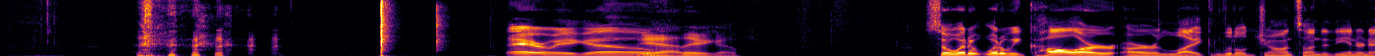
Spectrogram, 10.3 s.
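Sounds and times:
speech: 1.0s - 1.9s, 3.8s - 5.6s, 7.0s - 10.3s
chuckling: 1.0s - 2.2s
hand clap: 2.9s - 3.4s.

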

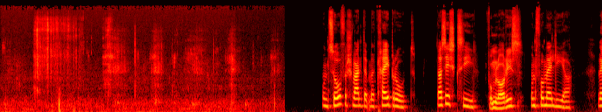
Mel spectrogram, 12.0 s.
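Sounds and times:
crunchy churros being bitten and chewed: 0.0s - 5.7s
speech: 6.5s - 12.0s.

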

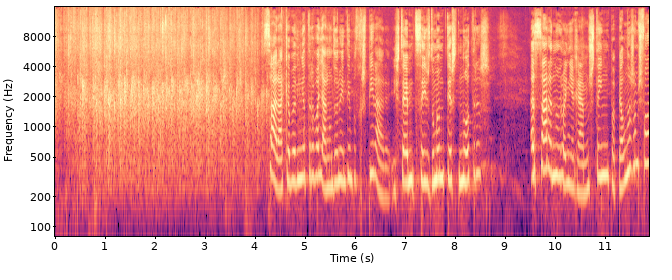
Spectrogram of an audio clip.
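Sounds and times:
audience applause: 0.0s - 4.4s
speech: 4.3s - 8.8s, 9.5s - 11.8s.

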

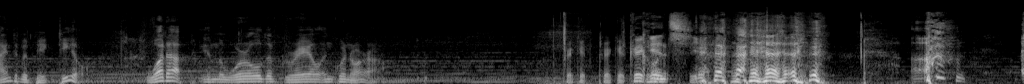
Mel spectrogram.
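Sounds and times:
speech: 0.0s - 4.0s, 5.6s - 8.4s, 9.4s - 9.8s
laughter: 6.5s - 8.4s
person coughing: 9.1s - 10.2s.

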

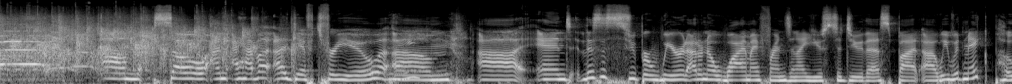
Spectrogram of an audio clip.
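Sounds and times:
audience clapping: 0.0s - 3.3s
speech: 1.2s - 10.1s.

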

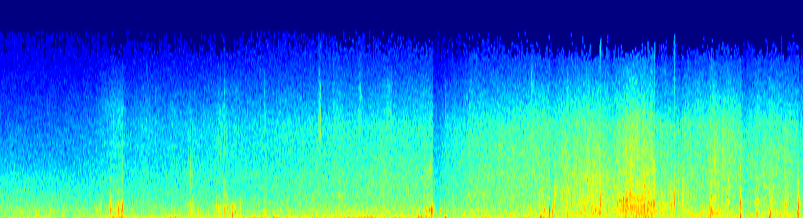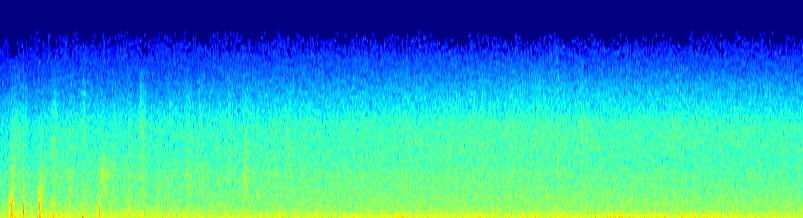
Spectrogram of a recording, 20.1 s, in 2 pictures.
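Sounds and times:
wind rushing along the river in Odense: 0.1s - 20.0s
low rumble: 0.3s - 9.1s
scuffs and taps: 1.1s - 13.7s.

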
